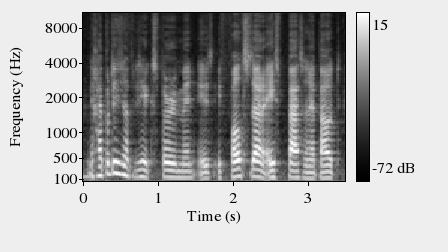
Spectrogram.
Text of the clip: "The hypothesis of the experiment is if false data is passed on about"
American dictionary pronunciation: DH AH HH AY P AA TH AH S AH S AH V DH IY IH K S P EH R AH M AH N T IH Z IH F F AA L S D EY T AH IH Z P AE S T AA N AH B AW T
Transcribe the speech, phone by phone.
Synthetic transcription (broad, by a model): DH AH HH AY P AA T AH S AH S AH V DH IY IH K S P EH R AH M AH N T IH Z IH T F AA L S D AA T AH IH S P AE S AA N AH B AW T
